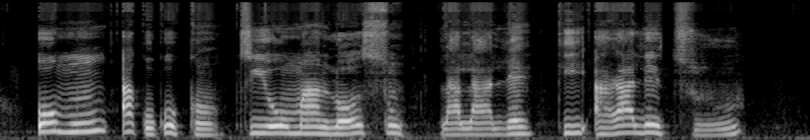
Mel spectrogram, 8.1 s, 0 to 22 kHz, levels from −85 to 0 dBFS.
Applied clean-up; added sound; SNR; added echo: none; none; none; none.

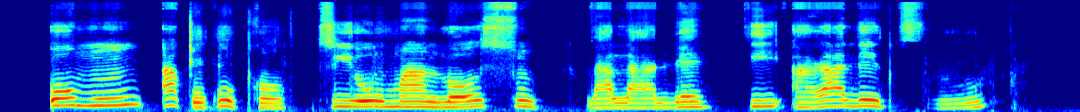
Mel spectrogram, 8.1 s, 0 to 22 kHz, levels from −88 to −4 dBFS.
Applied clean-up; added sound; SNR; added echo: neural mask model DeepFilterNet 3.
